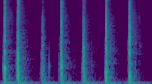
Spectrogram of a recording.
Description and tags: A series of fast punches on a pillow. It also sounds like chest punches on a person with a jacket or similar clothing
